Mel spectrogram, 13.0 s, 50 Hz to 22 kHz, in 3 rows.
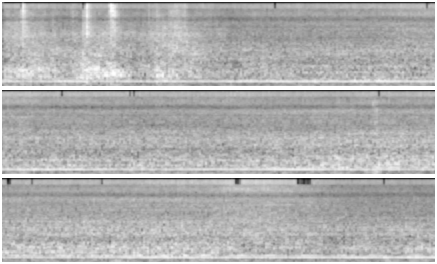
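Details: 1972 Electrolux Z310 cylinder vacuum cleaner, running after its very dirty, noisy fans were cleaned and lubricated: a smooth, even, quiet motor hum with a steady mid tone and no rattle or scraping. Healthy, normal running.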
